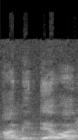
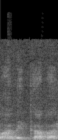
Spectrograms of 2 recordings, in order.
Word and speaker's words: Amitabha: now, Om Amitabha Hi, or in Tibetan pronunciation we say Om Amideva Hi. So either way is fine. Sanskrit pronunciation is Om Amitabha Hi.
